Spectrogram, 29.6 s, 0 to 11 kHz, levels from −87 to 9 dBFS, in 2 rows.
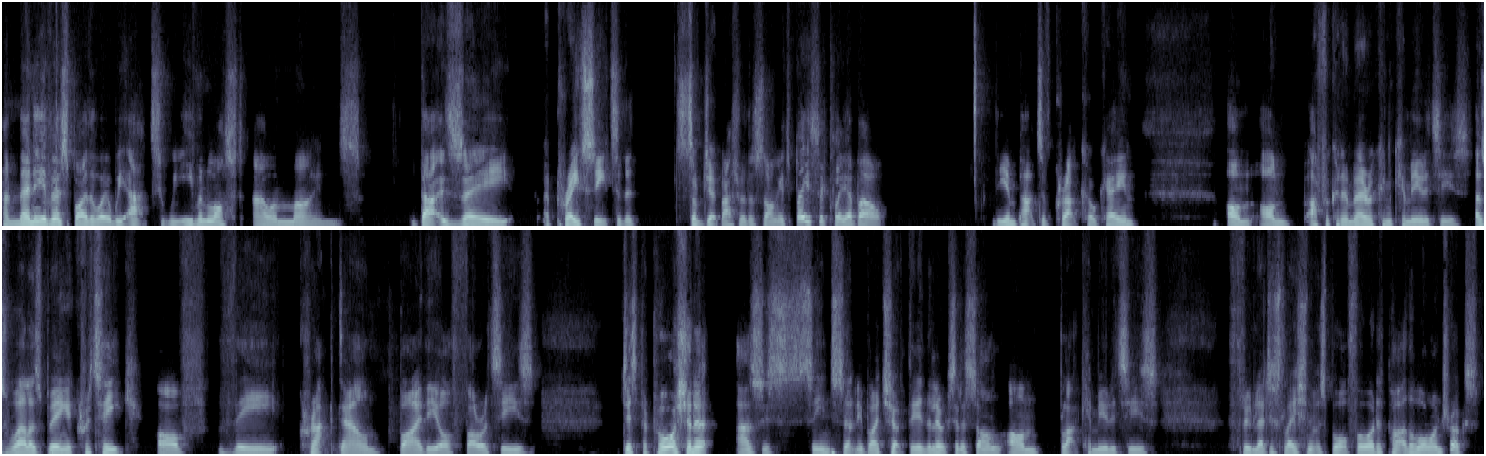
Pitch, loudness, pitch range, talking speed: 135 Hz, -25 LUFS, 125-150 Hz, 165 wpm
